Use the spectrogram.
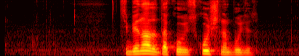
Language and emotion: Russian, neutral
